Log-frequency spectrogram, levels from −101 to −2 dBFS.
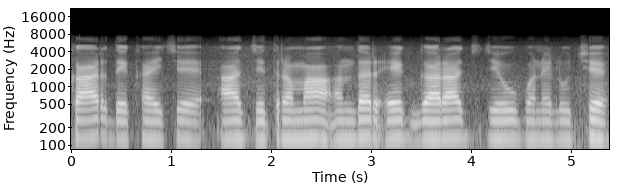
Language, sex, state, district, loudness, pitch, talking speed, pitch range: Gujarati, male, Gujarat, Gandhinagar, -19 LUFS, 130 Hz, 120 wpm, 130-135 Hz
